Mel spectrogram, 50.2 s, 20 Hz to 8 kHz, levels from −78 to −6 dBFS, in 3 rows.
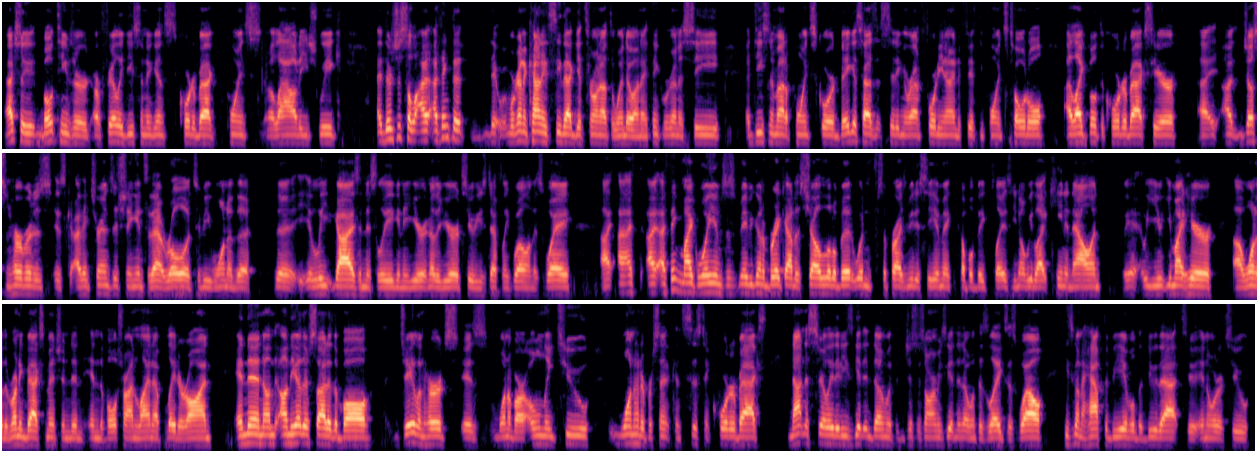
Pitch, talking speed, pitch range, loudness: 115 Hz, 250 wpm, 110-120 Hz, -23 LUFS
